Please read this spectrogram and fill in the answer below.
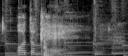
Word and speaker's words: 어떡해: EOTTEOKHAE. EOTTEOKHAE. This is pronounced as a 3-syllable word. The first syllable is O, second syllable is tok, and third syllable is he. Pronounce it with me. EOTTEOKHAE.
